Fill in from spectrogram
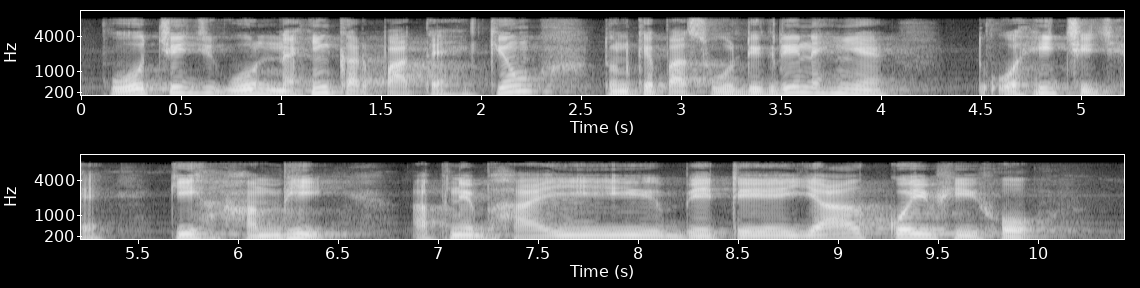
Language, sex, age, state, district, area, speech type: Hindi, male, 30-45, Bihar, Begusarai, rural, spontaneous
